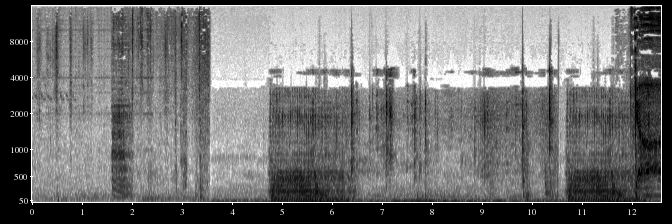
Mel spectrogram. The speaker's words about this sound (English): Let me know what you think about this fart, okay? So wait, whose fart is it again?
